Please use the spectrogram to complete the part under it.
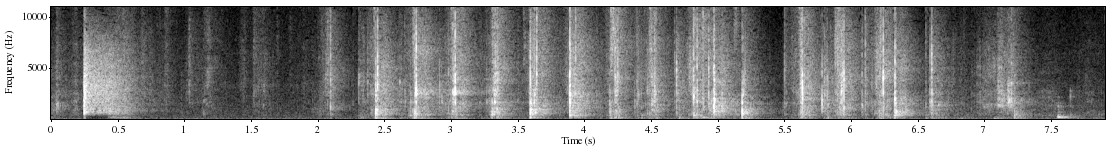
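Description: Tarot cards are shuffled by hand up close, a long run of quick, crisp riffling flutters and soft slaps coming in rapid bursts, alone with no speech.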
